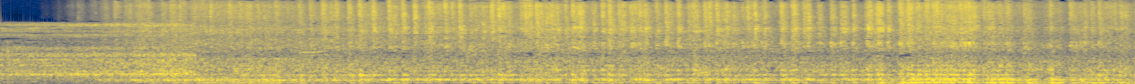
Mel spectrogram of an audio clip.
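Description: A car engine rumbles and revs as the car rolls slowly forward.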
